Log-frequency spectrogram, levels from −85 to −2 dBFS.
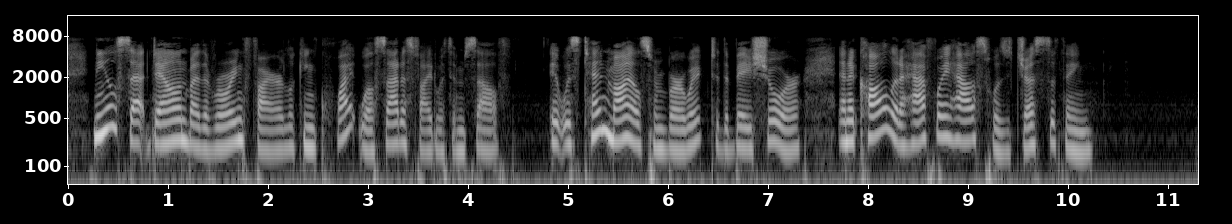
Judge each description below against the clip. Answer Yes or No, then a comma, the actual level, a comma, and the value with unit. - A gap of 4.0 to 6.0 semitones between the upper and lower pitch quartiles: Yes, average, 4.9 semitones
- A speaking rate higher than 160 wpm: Yes, average, 185 wpm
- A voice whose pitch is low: No, high, 205 Hz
